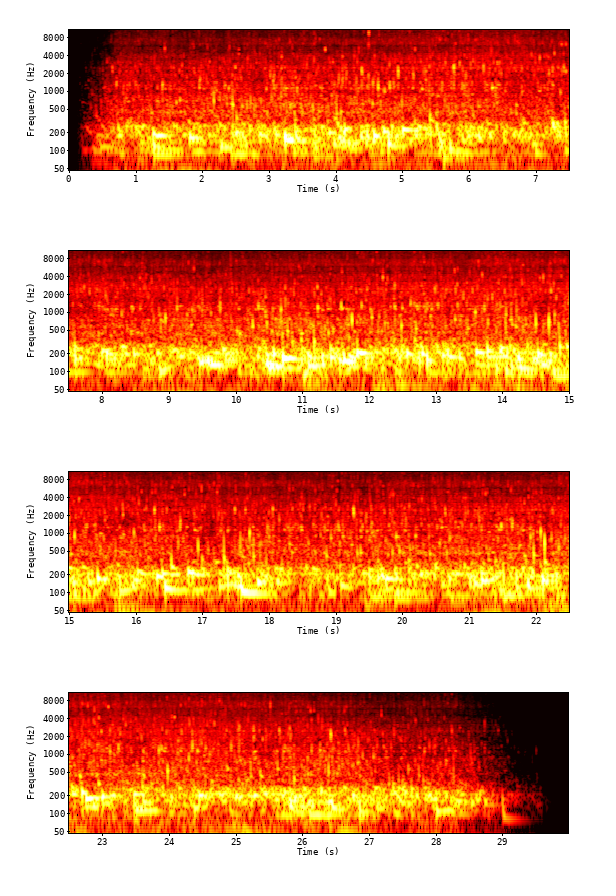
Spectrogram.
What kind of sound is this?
Enjoy my new generation of udnerwater ambiences. Will be happy for any feedback.
Check the full collection here:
